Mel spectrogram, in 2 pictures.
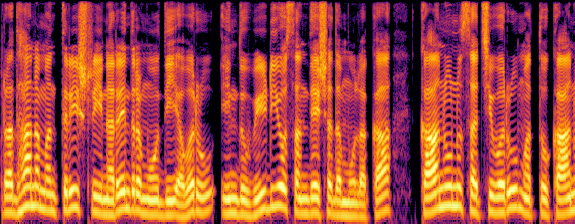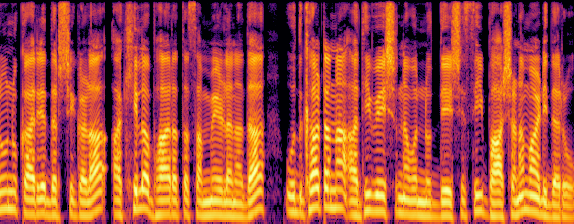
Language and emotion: Kannada, neutral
